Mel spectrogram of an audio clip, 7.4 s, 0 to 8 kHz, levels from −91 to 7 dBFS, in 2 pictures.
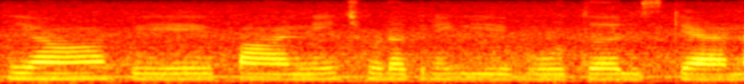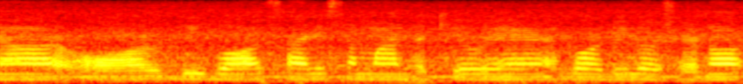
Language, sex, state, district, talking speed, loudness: Hindi, female, Rajasthan, Bikaner, 160 wpm, -16 LUFS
